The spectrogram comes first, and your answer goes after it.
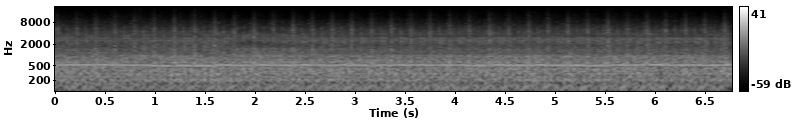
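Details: Bizon A-01 diesel at idle: fast, uneven knock or snorting over a thin whine that changes when the No. 3 high-pressure fuel line is loosened; odd noise also at shutdown; owner suspects the third injector and plans removing the head; unconfirmed.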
